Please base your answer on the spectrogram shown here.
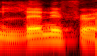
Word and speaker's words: Jennifer: But uh it's we would do more instead of a jen, we would do a yen with an a.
